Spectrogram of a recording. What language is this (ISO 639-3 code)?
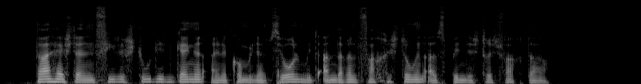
deu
